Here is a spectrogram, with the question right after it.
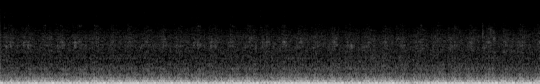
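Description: A Buick engine idles with a shake, a loud, close, steady low rumble with a faint rhythmic pulse that stays constant through the whole stretch.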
